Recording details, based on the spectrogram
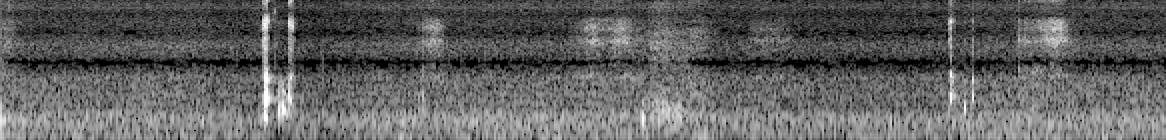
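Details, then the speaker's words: Child with hiccups at nap time, struggling to sleep: two sharp, brief hiccups about three seconds apart in a quiet room. "Do you have the hiccups? There's a smile. Are they gone? No. It's hard to sleep when you have the hiccups, isn't"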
